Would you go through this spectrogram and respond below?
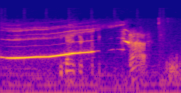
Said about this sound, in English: That's just the slide whistle, because we're wacky morning DJs.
